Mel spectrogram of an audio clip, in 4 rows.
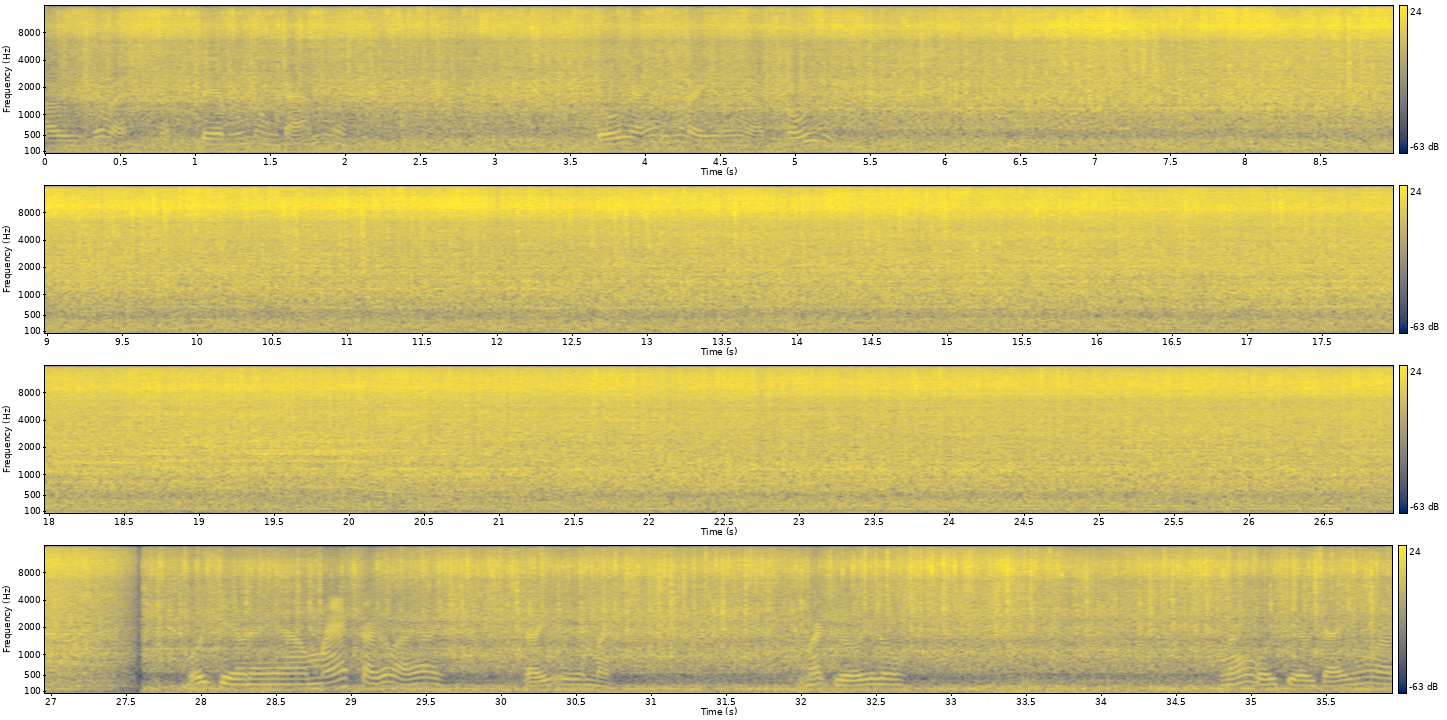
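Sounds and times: cutter and threshing drum clatter: 0:00.0 - 0:35.9
diesel engine running: 0:00.0 - 0:35.9.

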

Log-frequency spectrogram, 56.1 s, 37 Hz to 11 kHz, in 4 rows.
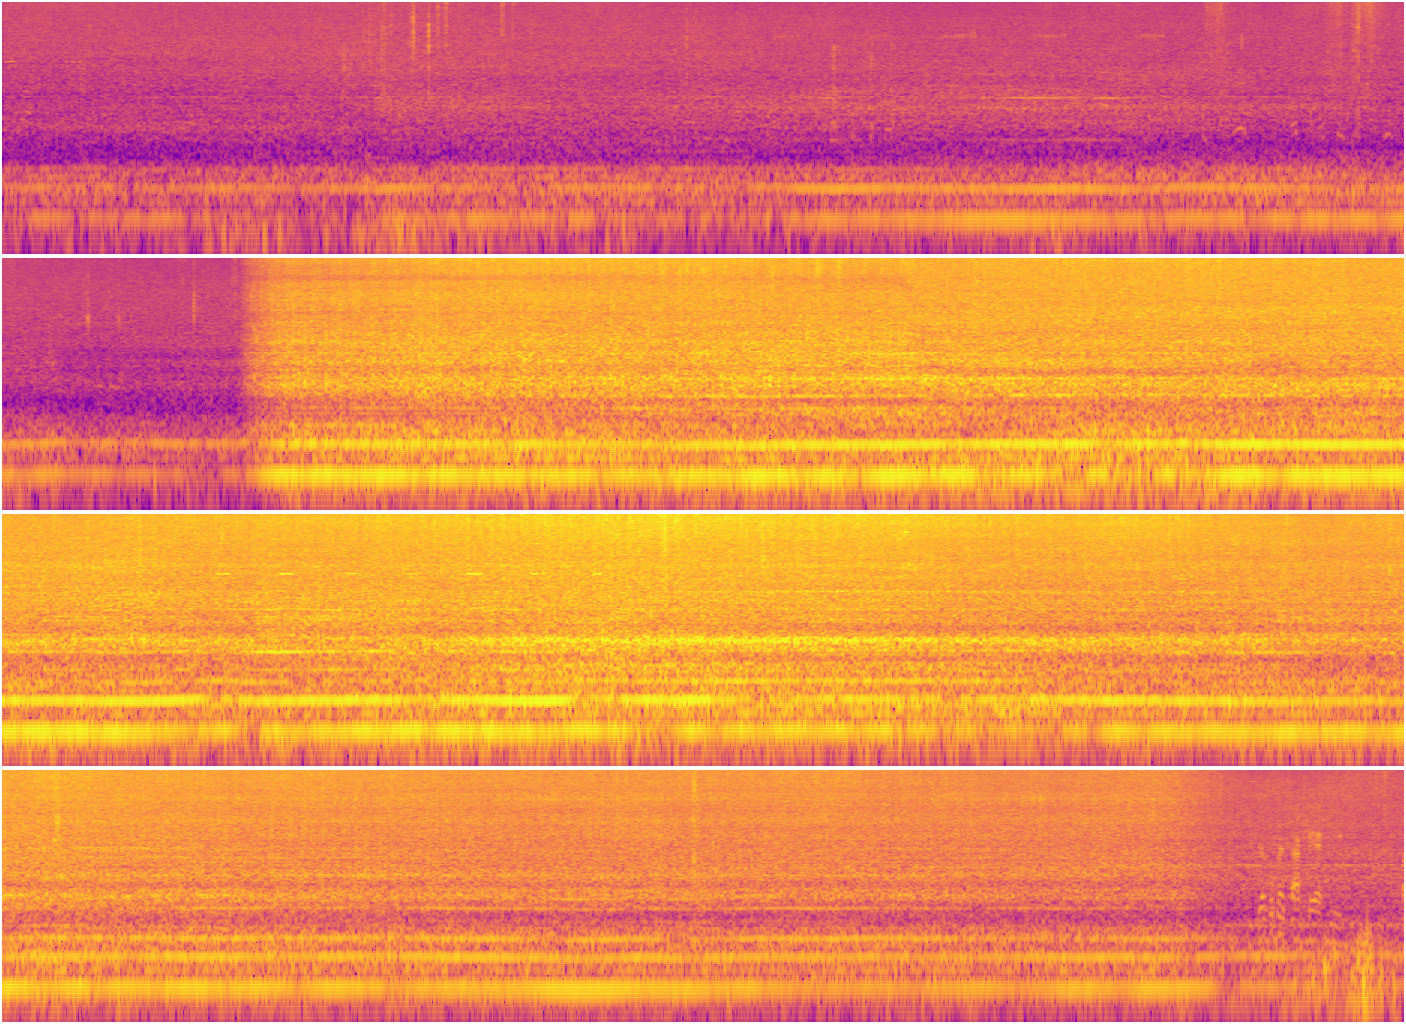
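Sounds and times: combine harvester engine drone: 0:00.0 - 0:56.0
rush of machinery noise: 0:16.3 - 0:56.0.

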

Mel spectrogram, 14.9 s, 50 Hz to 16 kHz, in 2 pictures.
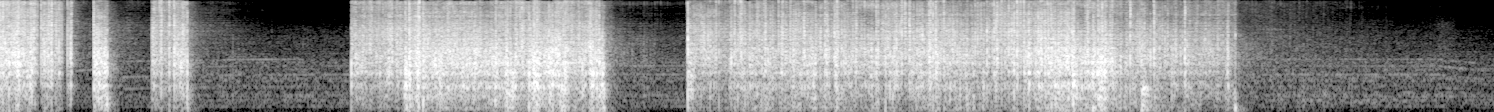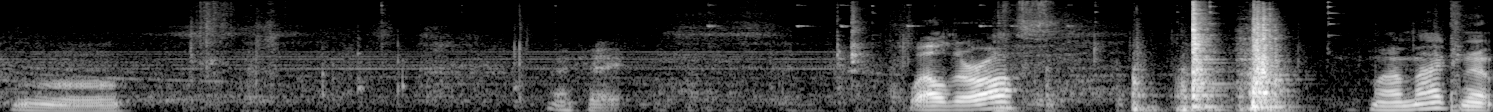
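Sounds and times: welding arc crackling: 0:00.0 - 0:01.1, 0:01.7 - 0:06.6.

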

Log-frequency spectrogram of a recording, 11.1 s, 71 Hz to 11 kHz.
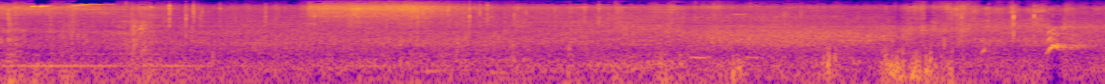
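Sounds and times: trolleybus electrical hum: 0:00.0 - 0:08.2
street traffic noise: 0:00.0 - 0:11.0.

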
